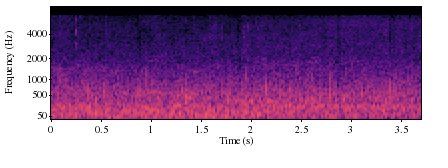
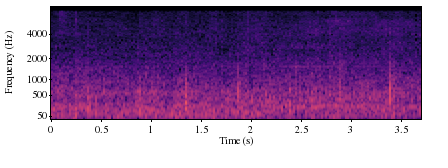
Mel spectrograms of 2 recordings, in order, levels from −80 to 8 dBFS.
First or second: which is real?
first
